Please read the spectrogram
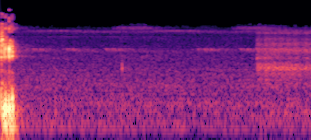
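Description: Near silence after the tail of a spoken word, with faint, high-pitched insect chirping coming and going in the background.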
